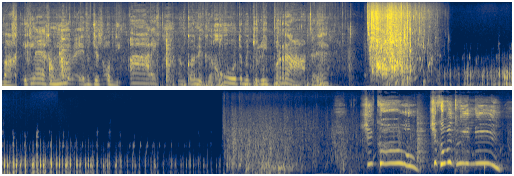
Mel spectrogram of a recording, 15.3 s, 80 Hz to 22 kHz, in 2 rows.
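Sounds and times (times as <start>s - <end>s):
speech: 0.0s - 5.0s
microphone splashing into dishwater: 0.0s - 7.1s, 11.0s - 13.1s
sloshing water: 0.0s - 8.5s, 11.0s - 15.2s
bubbling gurgles: 0.0s - 12.0s.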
